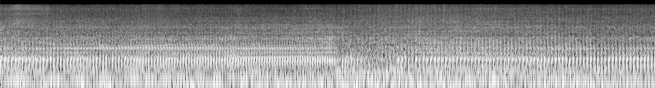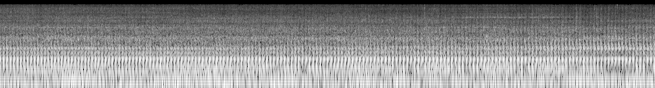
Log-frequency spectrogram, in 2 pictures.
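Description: Dirt bike engine running at steady riding revs, with a brief break in the note about three and a half seconds in before it settles again. Wind rumbles on the microphone throughout.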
